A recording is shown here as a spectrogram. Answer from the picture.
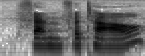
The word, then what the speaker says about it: femme fatale: Anyways, I don't know what I've been saying so far, but I just looked it up and it's femme fatale.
